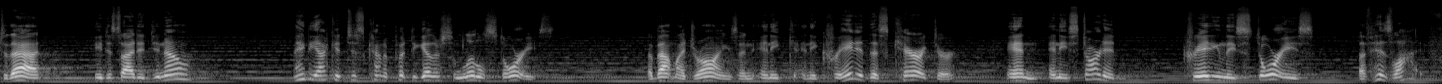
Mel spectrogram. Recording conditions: large echoing room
